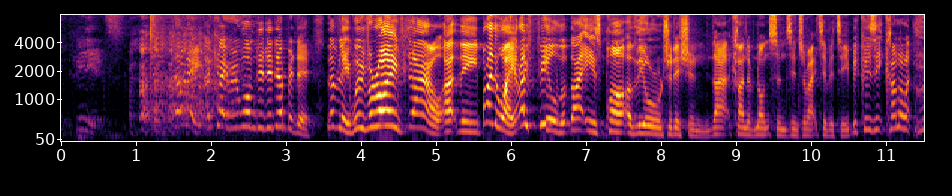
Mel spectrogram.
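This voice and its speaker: A raised, projected male voice at an extremely high pitch, with very wide pitch swings, big swings in loudness, a fairly quick pace and hardly any pauses, over noticeable background noise. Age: 40s. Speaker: spoken word poet. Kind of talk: audience warm-up at live show. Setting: live venue. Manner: playful, interactive.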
